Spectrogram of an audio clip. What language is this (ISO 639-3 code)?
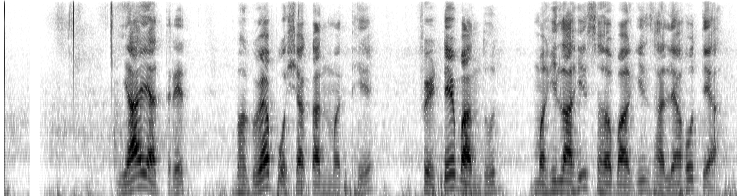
mar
